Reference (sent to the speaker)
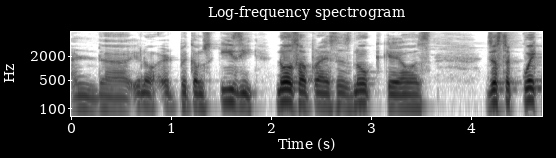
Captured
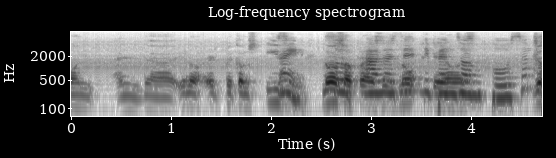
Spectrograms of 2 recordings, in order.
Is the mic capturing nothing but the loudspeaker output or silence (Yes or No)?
No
